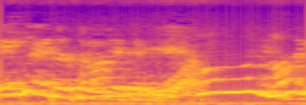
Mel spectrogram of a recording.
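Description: Women's voices talking, with nothing else standing out.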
